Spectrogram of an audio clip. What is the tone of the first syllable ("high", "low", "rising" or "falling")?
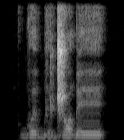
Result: high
